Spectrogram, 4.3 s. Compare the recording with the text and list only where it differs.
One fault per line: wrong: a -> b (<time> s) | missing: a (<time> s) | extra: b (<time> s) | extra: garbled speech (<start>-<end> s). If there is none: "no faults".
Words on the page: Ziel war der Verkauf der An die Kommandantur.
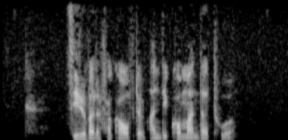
no faults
